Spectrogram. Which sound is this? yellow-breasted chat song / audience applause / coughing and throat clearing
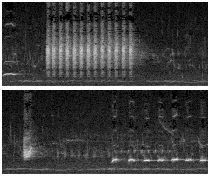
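yellow-breasted chat song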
